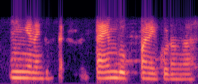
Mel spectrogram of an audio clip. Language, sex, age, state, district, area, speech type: Tamil, female, 18-30, Tamil Nadu, Madurai, urban, conversation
